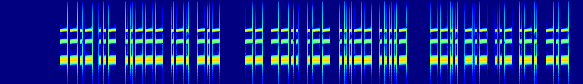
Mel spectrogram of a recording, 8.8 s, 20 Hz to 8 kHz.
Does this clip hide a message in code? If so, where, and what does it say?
Yes: Morse code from 0.8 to 8.6 s, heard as a keyed tone, hand-sent with a paddle, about 33 wpm, 890 Hz. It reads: QU2RK MZW34 ZKURK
